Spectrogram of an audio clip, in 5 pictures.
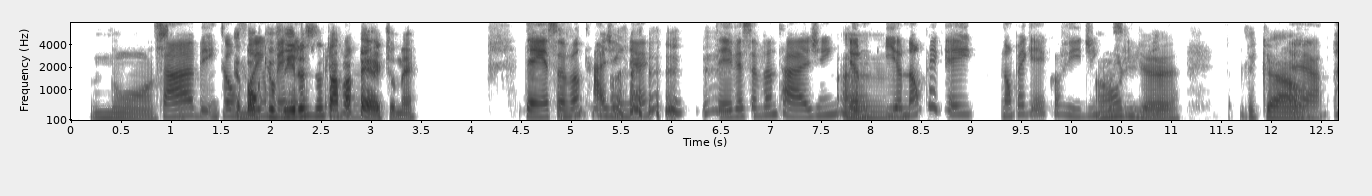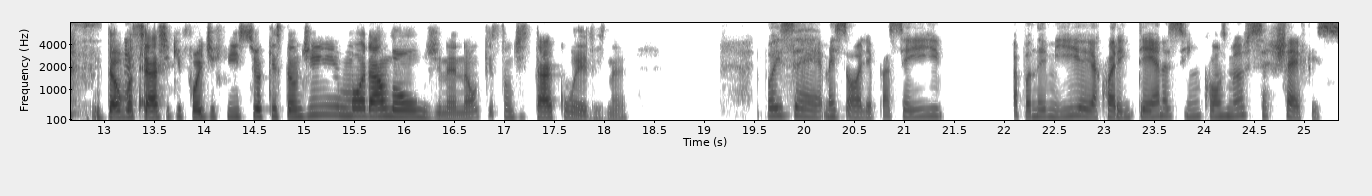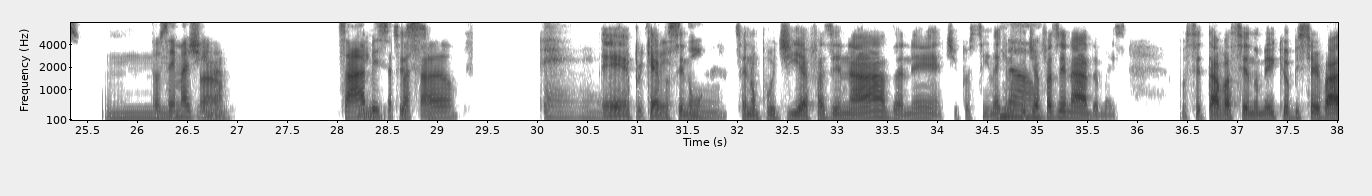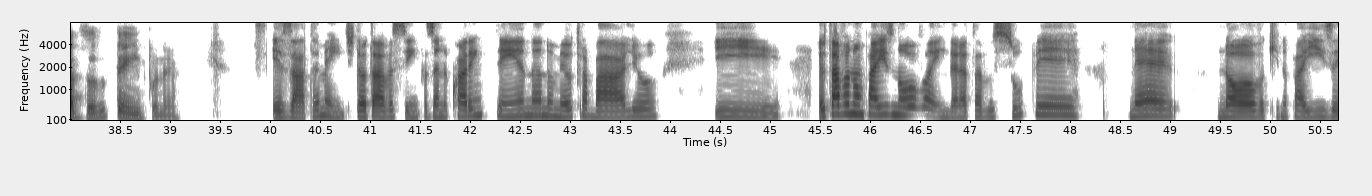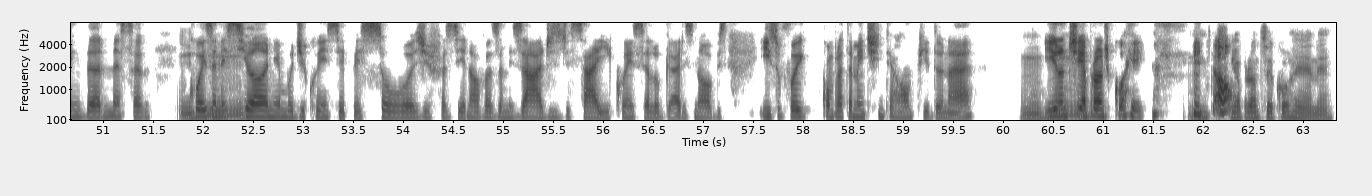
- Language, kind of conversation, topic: Portuguese, podcast, Conta um perrengue que virou história pra contar?
- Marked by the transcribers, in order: tapping; other background noise; laugh; laugh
